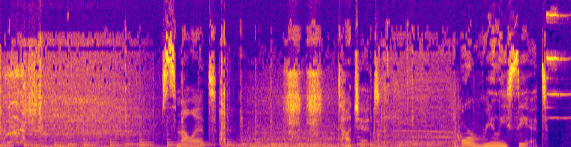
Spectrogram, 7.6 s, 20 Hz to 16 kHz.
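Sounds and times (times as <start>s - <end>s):
car engine revving through gears: 0.0s - 2.3s, 3.0s - 6.2s
speech: 2.3s - 7.4s.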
